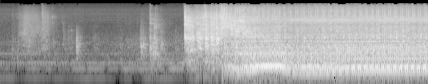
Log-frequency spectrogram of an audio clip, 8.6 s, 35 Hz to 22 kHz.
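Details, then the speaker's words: GM 3100 V6 in a Camry derby car, first start-up, running better but still lumpy at idle after cranking and catching. Owner suspects nearly two-year-old gas as a main cause; cause unconfirmed. "well I've got it running better it still doesn't sound that right to me"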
